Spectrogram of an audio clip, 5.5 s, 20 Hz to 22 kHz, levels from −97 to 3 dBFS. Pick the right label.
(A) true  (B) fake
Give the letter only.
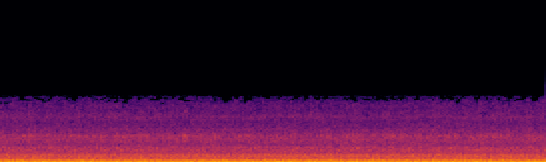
A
